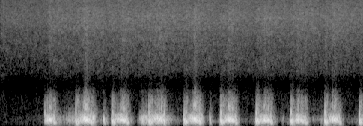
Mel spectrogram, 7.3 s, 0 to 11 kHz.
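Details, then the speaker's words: 66-year-old with mitral valve prolapse: regular heartbeat near 86/min, with a harsh, somewhat musical late systolic murmur beginning after a gap following the first heart sound. "note that there is a gap between the first hot sound and the onset of this murmur which is the lat part of Cy it is harsh but also has some musical [Music] qualities"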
